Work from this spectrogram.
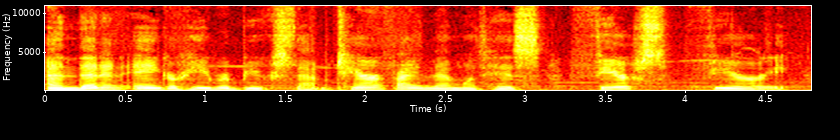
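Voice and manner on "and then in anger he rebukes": plain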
